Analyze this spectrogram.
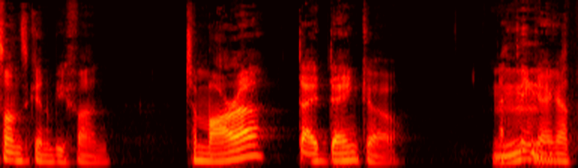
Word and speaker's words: Tamara: And then I was like, oh, it's like saying tomorrow, but Southern. Tamara.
